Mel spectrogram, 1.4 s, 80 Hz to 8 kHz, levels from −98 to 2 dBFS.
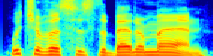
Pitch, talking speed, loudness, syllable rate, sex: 145 Hz, 295 wpm, -16 LUFS, 6.2 syllables/s, male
